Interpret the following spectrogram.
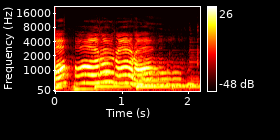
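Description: A woman humming a wordless melody with vibrato, accompanied by an acoustic guitar.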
